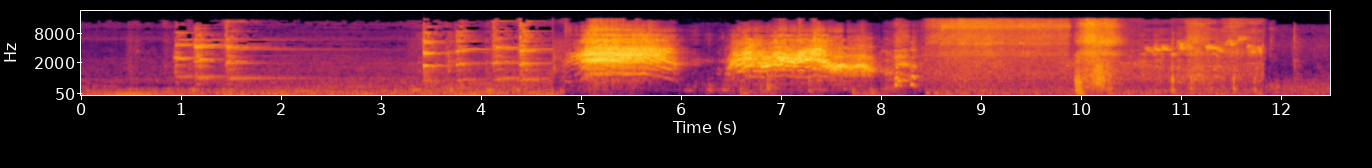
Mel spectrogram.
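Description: A cat pawing the keys of a toy piano, a few ringing notes about one and three and a half seconds in, then two loud, harsh cat cries, each about a second long.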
